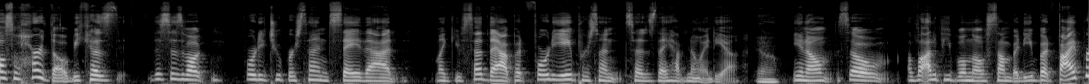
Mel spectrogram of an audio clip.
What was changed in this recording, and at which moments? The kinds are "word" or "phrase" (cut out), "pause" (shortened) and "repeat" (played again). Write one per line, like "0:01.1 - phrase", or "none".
0:07.5 - pause
0:09.0 - pause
